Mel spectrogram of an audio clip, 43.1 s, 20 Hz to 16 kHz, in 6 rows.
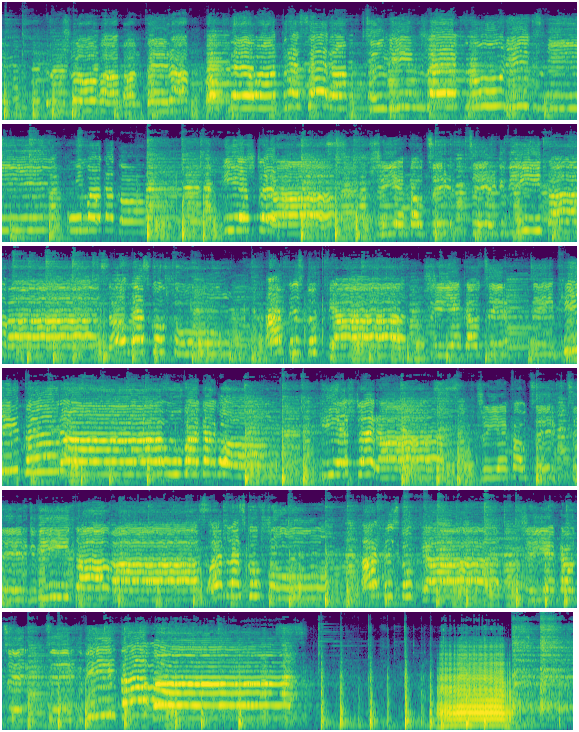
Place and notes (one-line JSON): {"title": "rynek Sienny, Białystok, Poland - Wschód Kultury - Inny Wymiar 2018", "date": "2018-08-30 16:27:00", "latitude": "53.13", "longitude": "23.15", "altitude": "147", "timezone": "GMT+1"}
